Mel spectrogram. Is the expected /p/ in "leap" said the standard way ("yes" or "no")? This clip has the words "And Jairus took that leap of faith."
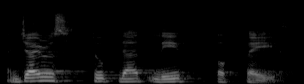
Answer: no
